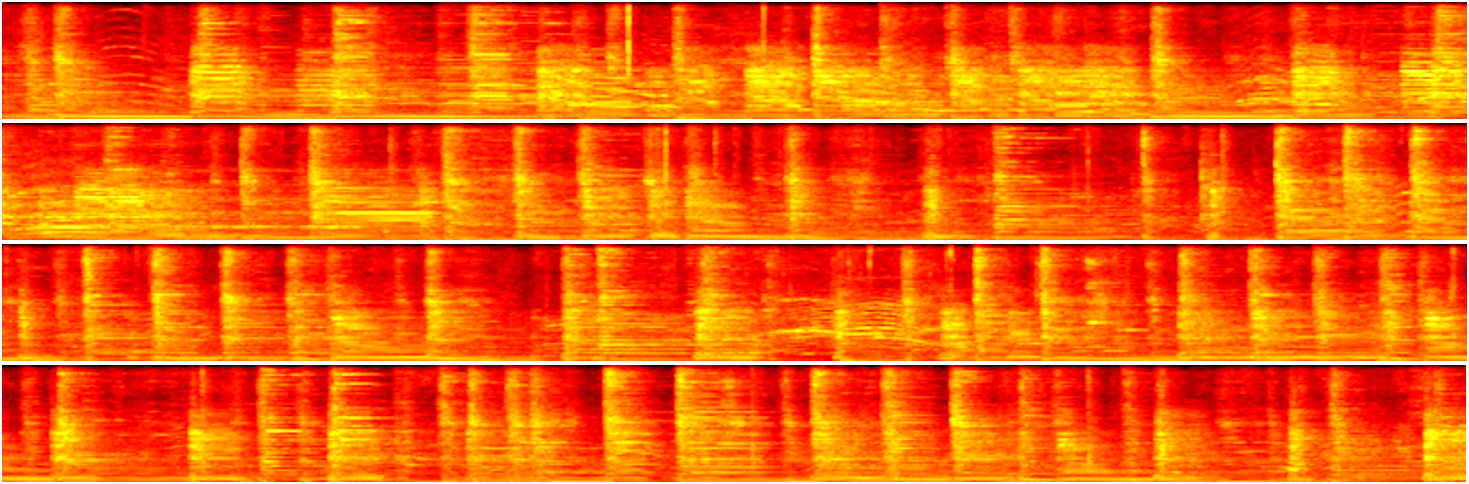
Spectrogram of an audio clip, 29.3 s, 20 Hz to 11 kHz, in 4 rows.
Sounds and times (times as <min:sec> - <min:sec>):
Guitar: 0:00.0 - 0:29.2.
